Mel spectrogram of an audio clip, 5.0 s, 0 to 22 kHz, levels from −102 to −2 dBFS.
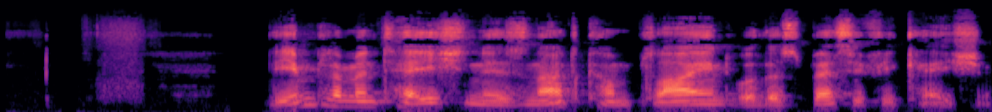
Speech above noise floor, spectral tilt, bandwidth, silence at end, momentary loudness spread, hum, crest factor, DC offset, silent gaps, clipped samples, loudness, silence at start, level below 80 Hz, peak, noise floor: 29 dB; 0.5 dB/octave; 15.5 kHz; 0.05 s; 10 LU; none; 22 dB; under 0.1%; 1.14-1.31 s; under 0.1%; -34 LUFS; 0.5 s; -82 dBFS; -16 dBFS; -64 dBFS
